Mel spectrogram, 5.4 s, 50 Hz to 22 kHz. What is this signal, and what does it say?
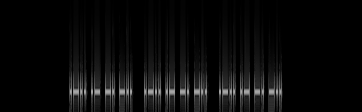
Morse code, heard as a keyed tone, about 44 wpm, 700 Hz. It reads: LAND LAND LAND
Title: Top 500 Words Repeated 45wpm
